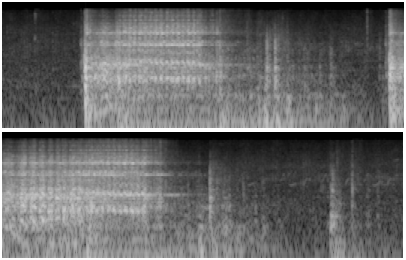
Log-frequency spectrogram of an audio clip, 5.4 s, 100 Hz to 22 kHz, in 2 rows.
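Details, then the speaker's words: Mercury 50hp outboard on a 16' Bay Stealth boat. Two short bursts, each catching about a second then dying. Hard starting and stalling; cause not confirmed. "Alright, so we're up. Doesn't sound too bad. Oh, there it went. Let's try again. Give it some gas."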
